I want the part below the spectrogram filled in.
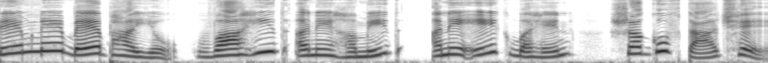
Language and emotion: Gujarati, neutral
